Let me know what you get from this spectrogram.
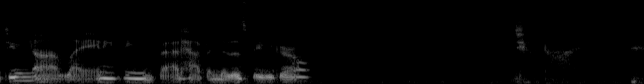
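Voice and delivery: choked, whispered plea; tearful whispered prayer. Retold or imitated. Praying over the baby, whispered and choked up. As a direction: pray it in a broken whisper. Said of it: "I was like, "Lord God".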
